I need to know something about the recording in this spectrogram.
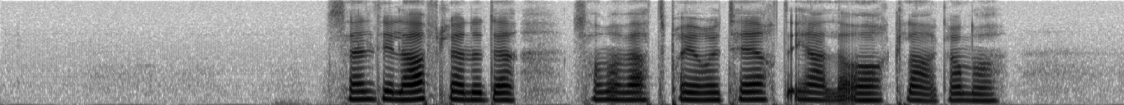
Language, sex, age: Norwegian, female, 39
